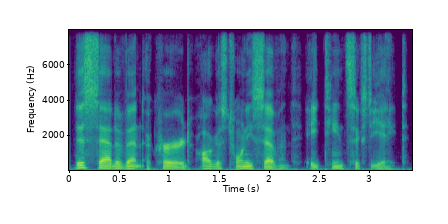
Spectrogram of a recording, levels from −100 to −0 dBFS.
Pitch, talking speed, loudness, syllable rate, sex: 95 Hz, 175 wpm, -20 LUFS, 6.1 syllables/s, male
